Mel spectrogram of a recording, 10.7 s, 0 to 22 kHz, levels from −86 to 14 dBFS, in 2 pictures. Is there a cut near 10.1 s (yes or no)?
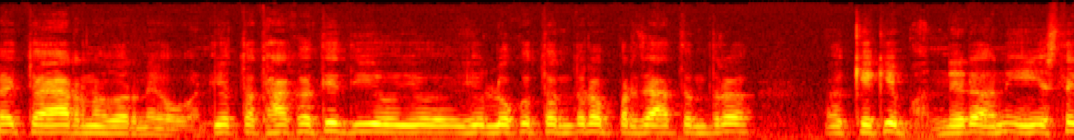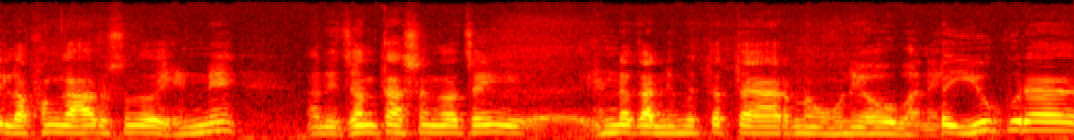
yes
